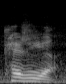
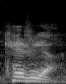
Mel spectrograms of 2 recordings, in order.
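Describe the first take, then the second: No difference in how they are said.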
